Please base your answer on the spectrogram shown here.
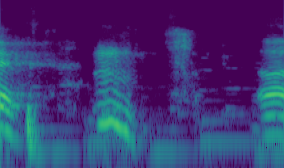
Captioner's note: preparing his voice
